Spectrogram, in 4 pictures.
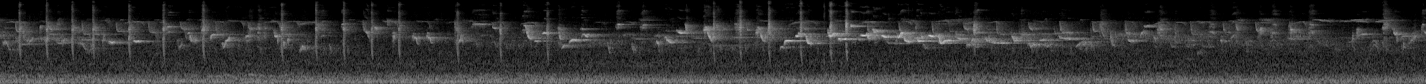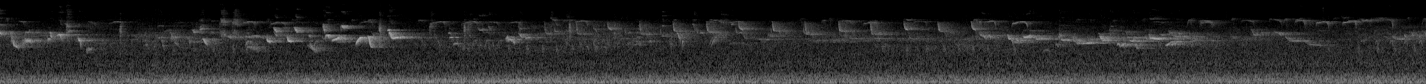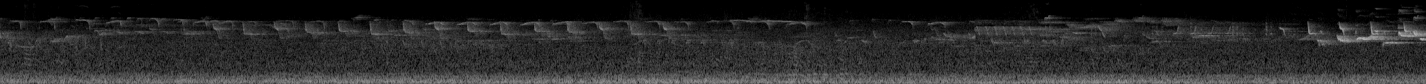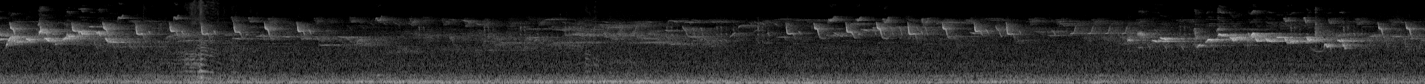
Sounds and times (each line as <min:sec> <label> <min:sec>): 0:00.0 Eurasian Blackcap singing 0:15.2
